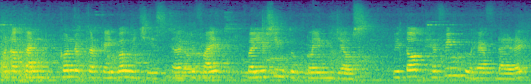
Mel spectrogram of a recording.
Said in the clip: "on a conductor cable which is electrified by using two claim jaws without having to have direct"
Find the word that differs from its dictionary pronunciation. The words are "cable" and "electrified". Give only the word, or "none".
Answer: electrified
